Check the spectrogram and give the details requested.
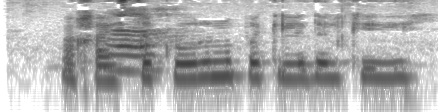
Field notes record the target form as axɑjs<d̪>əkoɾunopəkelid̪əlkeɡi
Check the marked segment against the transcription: incorrect: t̪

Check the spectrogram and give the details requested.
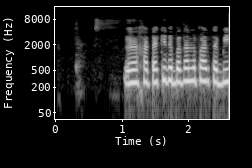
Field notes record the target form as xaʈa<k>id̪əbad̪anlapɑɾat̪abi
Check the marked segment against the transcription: correct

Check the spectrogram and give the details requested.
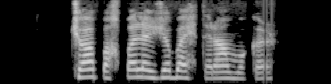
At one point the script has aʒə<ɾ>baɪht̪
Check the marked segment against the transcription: incorrect: none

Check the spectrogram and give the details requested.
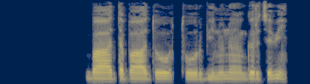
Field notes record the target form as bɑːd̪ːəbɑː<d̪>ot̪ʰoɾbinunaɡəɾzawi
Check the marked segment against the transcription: correct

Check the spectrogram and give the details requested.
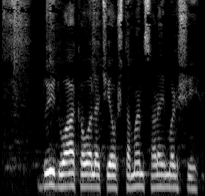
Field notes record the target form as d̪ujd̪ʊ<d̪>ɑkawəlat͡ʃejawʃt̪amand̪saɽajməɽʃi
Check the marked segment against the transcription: incorrect: none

